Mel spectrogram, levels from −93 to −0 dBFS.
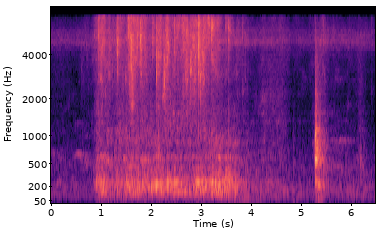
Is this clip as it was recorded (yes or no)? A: no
